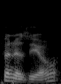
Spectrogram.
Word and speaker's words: Finizio: do sure uh well my name is finezio and uh you're doing excellent with pronunciation because a lot of people have trouble with it um as you pointed out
